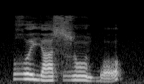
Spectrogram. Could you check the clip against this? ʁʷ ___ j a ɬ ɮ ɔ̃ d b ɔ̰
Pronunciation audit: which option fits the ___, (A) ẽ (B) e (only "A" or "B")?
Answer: B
